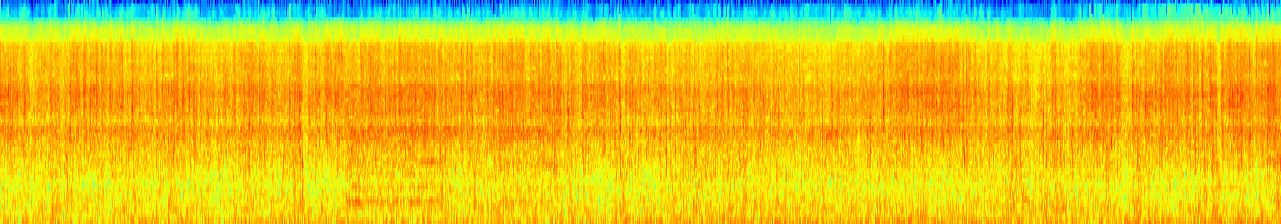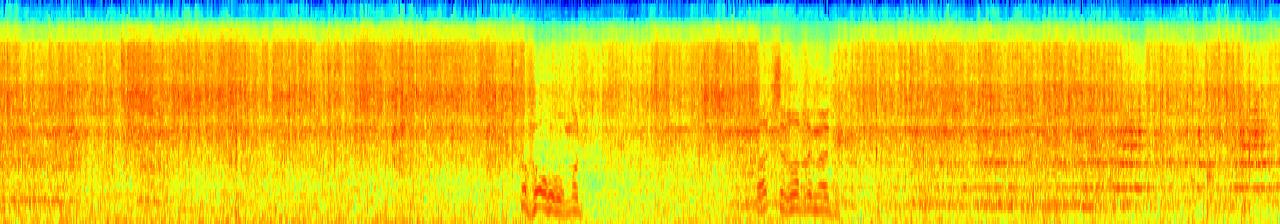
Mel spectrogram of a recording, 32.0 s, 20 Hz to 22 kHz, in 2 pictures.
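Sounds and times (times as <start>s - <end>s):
bike tyre noise on mud: 0.0s - 32.0s
wind rushing: 5.6s - 22.4s.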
